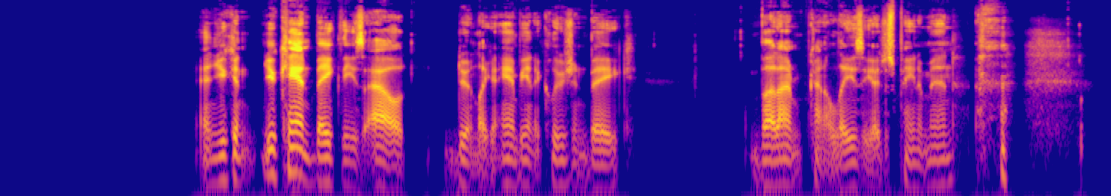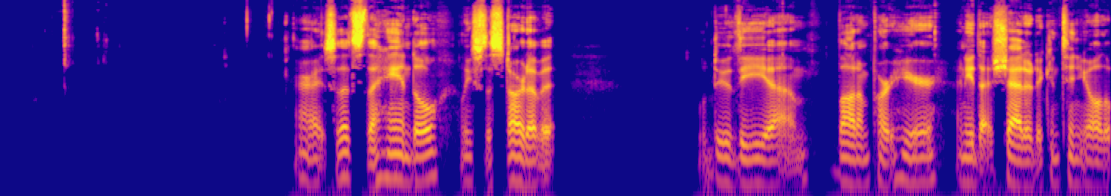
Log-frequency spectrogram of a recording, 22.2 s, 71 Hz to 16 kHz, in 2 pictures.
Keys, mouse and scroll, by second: 0.6 middle click, 1.3-3.7 drag, 3.8 middle click, 4.4 click, 5.6 middle click, 6.1 click, 6.8 ctrl+middle click, 7.5 ctrl+click, 8.4 ctrl+middle click, 9.0-10.2 ctrl+middle drag, 10.7 a, 11.1 middle click, 11.9 shift+click, 12.5 shift+middle click, 13.3 shift+m, 13.4-15.8 shift+middle drag, 16.3 ctrl+middle click, 17.9 l, 19.0 m, 19.3 l, 19.8 l, 20.5 middle click, 21.9 middle click.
